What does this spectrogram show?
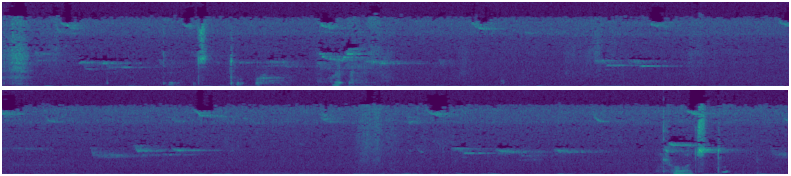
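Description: birds chirping in background

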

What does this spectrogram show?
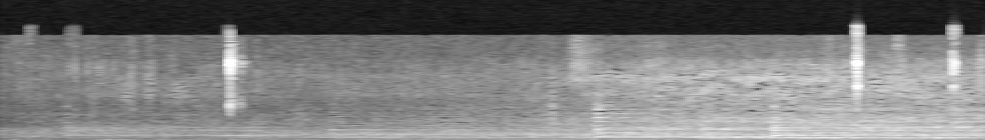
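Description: train approaching on rails

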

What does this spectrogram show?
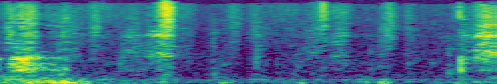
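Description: crow cawing nearby

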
